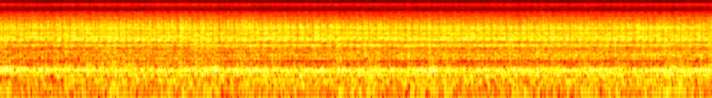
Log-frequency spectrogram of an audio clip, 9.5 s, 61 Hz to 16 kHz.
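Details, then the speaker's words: Era-matched Evinrude 115hp outboard swapped onto 1973-74 Glastron hull, warm-up lever set down: smooth, even buzz at steady pitch, no knocks or misses; runs well, though water pump may not be pumping. "And it runs good."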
